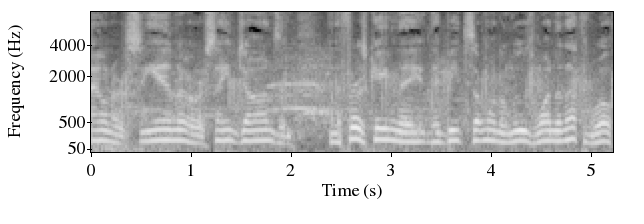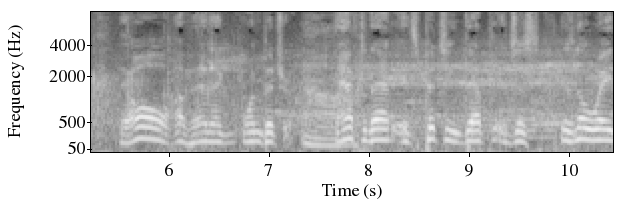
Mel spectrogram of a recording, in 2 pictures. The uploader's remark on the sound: LIVE at the 2021 SEC Tournament.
